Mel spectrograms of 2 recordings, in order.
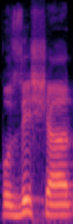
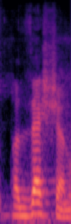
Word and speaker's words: possession: Pronounce this word correctly. It's not position or something else. It's possession.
